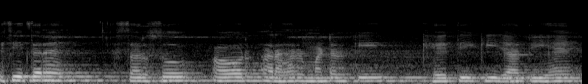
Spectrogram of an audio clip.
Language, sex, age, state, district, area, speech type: Urdu, male, 18-30, Uttar Pradesh, Siddharthnagar, rural, spontaneous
